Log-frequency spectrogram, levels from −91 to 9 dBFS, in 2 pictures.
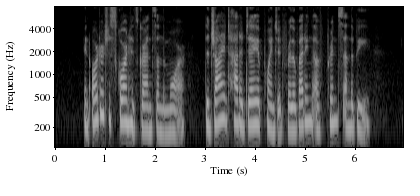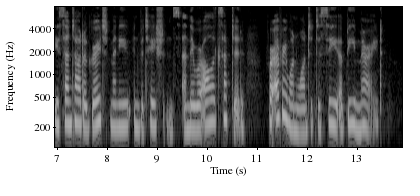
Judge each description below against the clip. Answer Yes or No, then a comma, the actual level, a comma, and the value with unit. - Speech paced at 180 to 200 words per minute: Yes, average, 185 wpm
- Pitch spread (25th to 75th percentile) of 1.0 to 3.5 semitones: Yes, average, 2.9 semitones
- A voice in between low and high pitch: No, high, 210 Hz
